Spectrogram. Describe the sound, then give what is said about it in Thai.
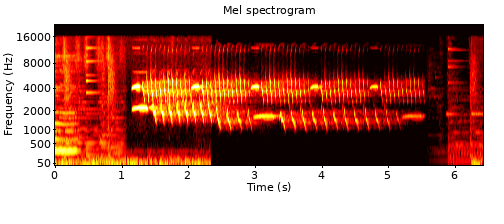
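A robin, a small red-orange-breasted bird linked to Christmas, chirps in several rapid, high-pitched trilled phrases repeated over about four seconds, clear and bright with short pauses between them. “เจ้านกโรบินเนี่ยก็ถือเป็นอีกสัญลักษณ์หนึ่งของเทศกาลนี้ นอกจากความน่ารักของมันแล้ว เจ้านกที่มีหน้าอกสีแดงส้มนี้เนี่ยนะฮะมันมีดีอะไรกันนะ”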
